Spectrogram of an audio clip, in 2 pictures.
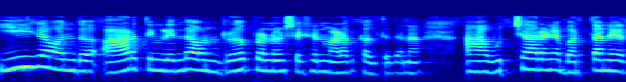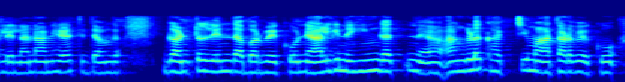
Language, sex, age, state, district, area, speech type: Kannada, female, 30-45, Karnataka, Gadag, rural, spontaneous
